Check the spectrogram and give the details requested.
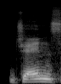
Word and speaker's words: Jens: Jens is right. Oh, so I do pronounce the S.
